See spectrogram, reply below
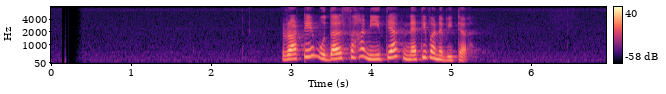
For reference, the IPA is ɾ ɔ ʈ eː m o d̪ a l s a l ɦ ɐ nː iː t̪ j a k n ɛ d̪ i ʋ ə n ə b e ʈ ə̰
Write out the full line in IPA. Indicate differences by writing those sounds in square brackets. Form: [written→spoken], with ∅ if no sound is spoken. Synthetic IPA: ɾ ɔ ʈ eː m [o→u] d̪ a l s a [l→∅] ɦ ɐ [nː→n] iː t̪ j a k n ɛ [d̪→t̪] i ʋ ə n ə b [e→i] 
